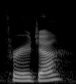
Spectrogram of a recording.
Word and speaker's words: Farrugia: Ferrugia.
